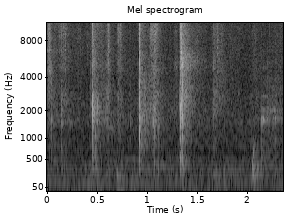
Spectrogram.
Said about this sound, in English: This is a more difficult deck to shuffle, so it could take a little bit.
